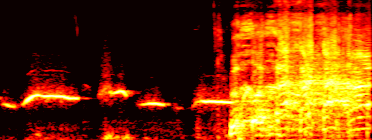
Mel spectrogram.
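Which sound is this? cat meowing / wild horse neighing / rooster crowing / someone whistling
someone whistling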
